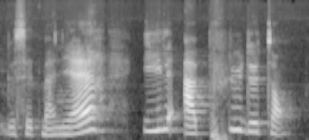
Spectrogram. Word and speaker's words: plus: cette manière il a plus de temps il a plus de temps d'accord donc ici c'est une phrase négative et c'est pour ça que je ne prononce pas le S alors normalement pour la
